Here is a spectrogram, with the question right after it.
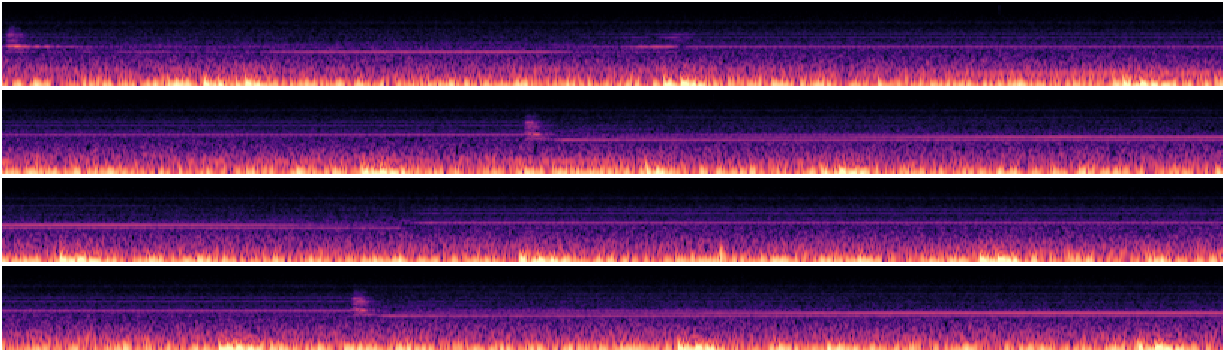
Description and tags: Oil-filled radiator motor running very quietly.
